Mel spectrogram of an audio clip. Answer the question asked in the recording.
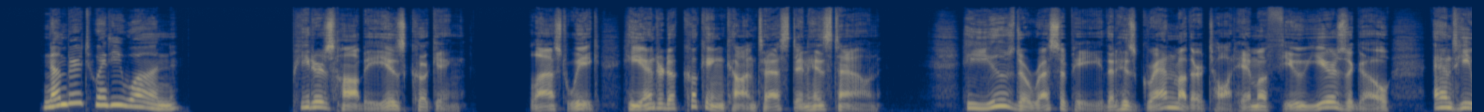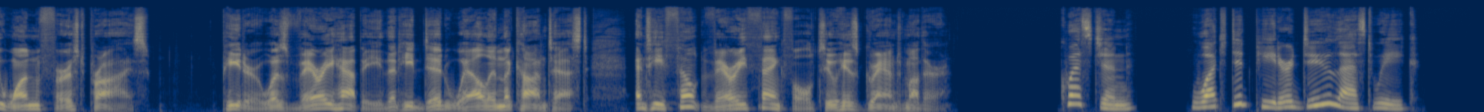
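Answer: He entered a cooking contest and won first prize.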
